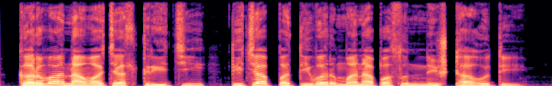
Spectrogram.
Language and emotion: Marathi, neutral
